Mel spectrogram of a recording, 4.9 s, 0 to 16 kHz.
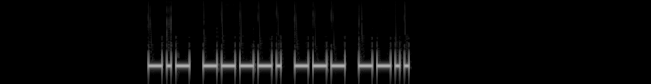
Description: Morse code, heard as a keyed tone, about 34 wpm, 700 Hz. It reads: K9OZ
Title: Easy Call Signs Repeated 3x - 35wpm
